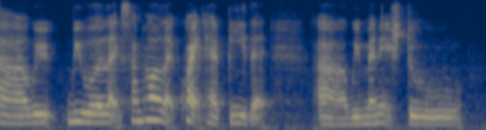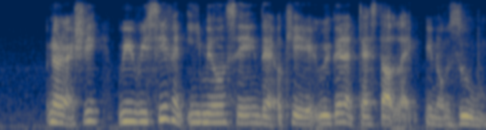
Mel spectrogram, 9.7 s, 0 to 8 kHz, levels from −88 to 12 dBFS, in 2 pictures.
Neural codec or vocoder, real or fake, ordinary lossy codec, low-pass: vocoder, 44.1 kHz, 128 mel bands, Pupu-Vocoder; fake; Opus, 32 kbps; 7.2 kHz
